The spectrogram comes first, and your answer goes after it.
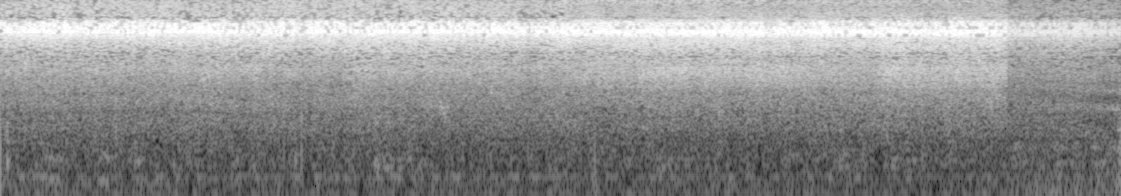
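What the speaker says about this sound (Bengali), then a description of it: "এইভাবে ডেকে ডেকে কিছুক্ষণ সিদ্ধ করে নিয়ে নিব" Ash gourd with salt and turmeric cooks in a covered pot, producing a loud, continuous steamy hiss that holds steady for seconds and then drops slightly near the end.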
